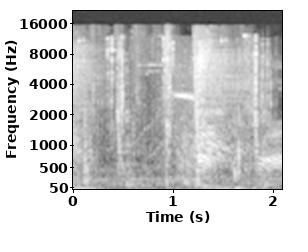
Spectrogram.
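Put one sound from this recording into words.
Arrows whoosh past.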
